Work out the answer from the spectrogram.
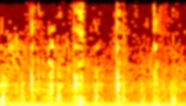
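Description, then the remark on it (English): Quiet, pleasant chewing, a soft run of small moist clicks and crunches repeating every fraction of a second over a faint steady hum, with no voices. “And Sammy's chewing did not sound like that pleasant sound of”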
